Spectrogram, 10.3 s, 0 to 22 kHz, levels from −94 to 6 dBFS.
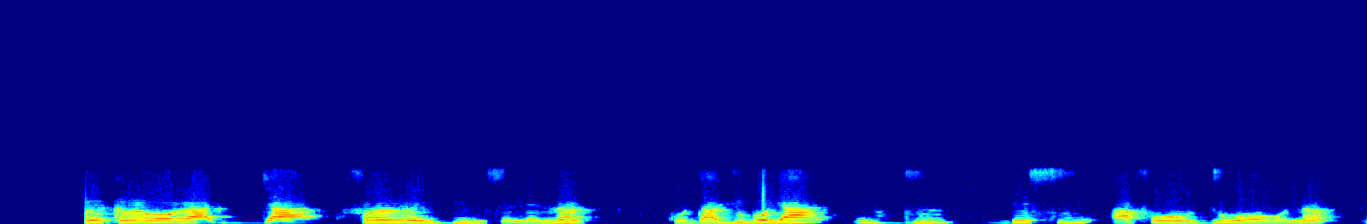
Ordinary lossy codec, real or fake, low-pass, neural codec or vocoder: none; fake; 5.4 kHz; vocoder, 44.1 kHz, 128 mel bands every 256 samples, BigVGAN v2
